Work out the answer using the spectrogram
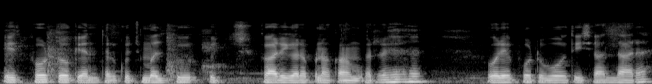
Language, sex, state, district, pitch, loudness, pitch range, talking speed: Hindi, male, Rajasthan, Jaipur, 100 Hz, -17 LUFS, 95-105 Hz, 185 wpm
